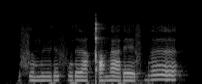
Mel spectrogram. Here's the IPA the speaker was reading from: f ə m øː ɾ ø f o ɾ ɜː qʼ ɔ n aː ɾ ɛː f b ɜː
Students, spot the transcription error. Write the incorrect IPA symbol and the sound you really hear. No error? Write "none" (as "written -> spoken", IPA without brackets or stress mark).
none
